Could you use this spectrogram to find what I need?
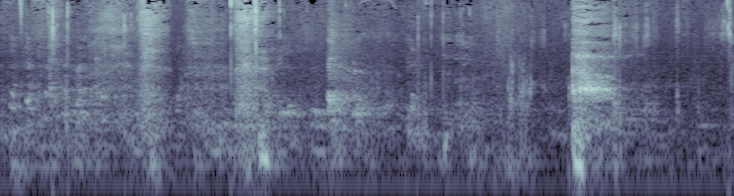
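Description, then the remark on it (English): Someone drinks water: a few irregular gulps and swallows with soft mouth and throat noises, one louder burst near the end, and no words spoken. “I gotta take a drink of water.”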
